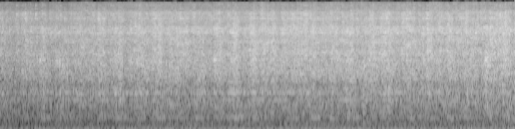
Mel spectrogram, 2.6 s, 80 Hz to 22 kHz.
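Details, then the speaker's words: XB Falcon MFP interceptor replica V8 first running after fuel reached the filter: loud, constant metallic clatter over steady idle, like a nut flung around the water pump; gear-driven cam drive instead of chain, normal. "So what you're hearing there, what sounds like a nut being flung around the water pump or something of the sorts, is a direct gear drive. So instead of having a chain between the camshaft and the crankshaft, it's got gears."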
